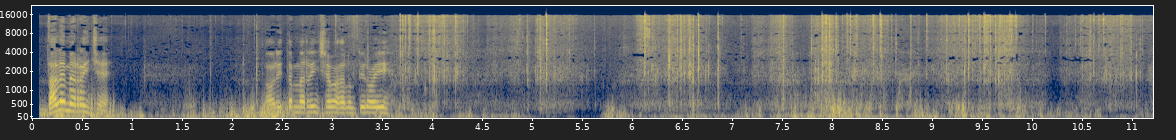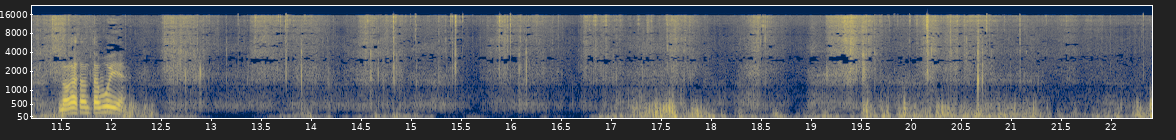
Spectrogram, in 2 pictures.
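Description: Leafy plants rustle and swish as a person moves through them.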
